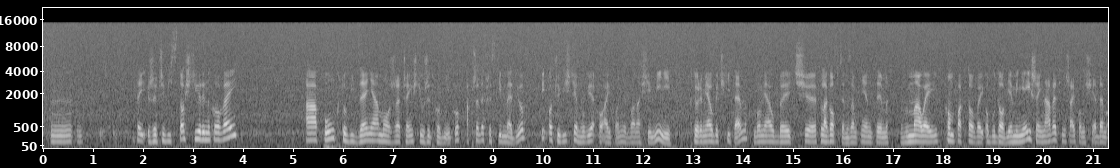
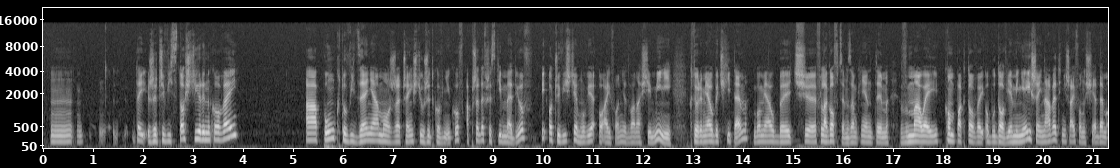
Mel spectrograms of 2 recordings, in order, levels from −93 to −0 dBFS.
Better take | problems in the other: second | hiss; loud; throughout; 4 dB below the speech; faint in the second

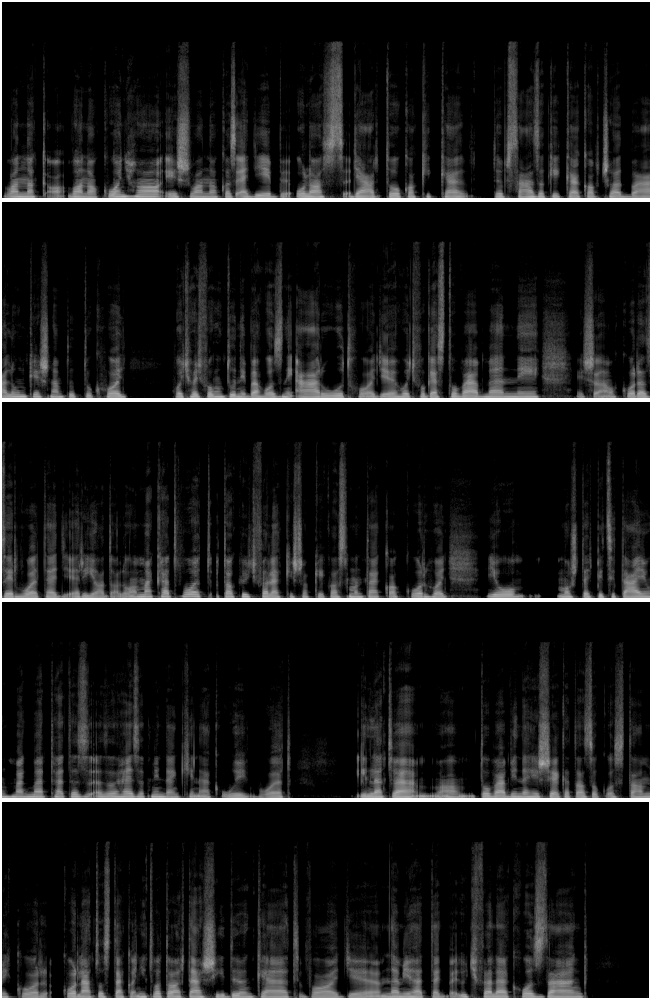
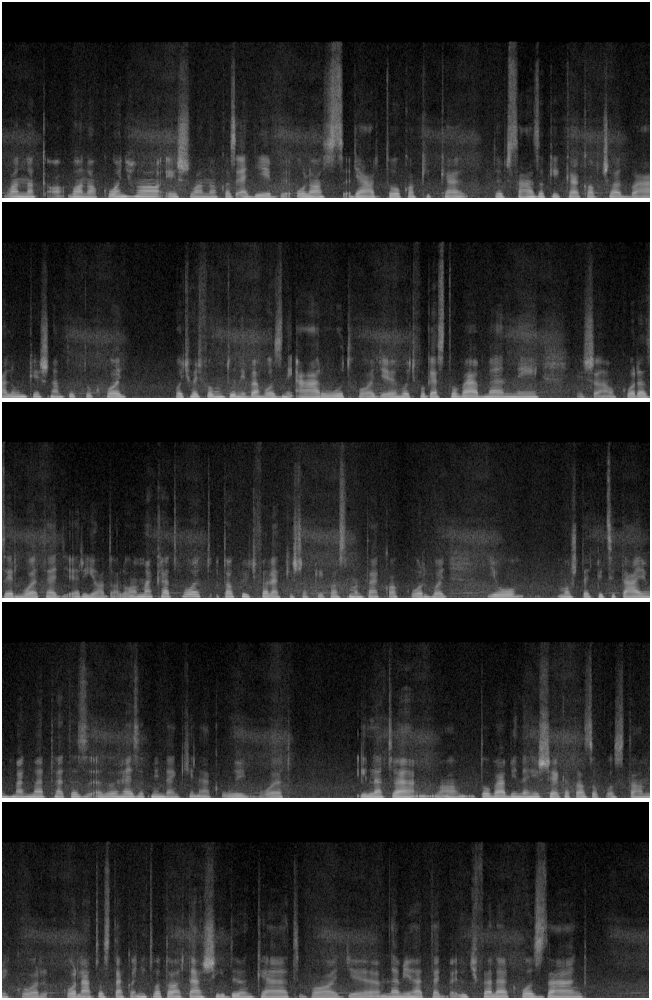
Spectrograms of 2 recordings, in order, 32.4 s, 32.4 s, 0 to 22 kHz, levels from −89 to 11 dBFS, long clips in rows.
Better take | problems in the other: first | hiss; faint; throughout; 20 dB below the speech

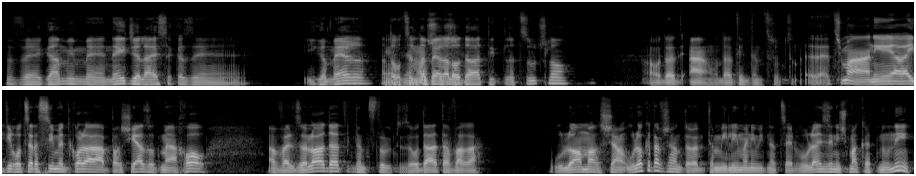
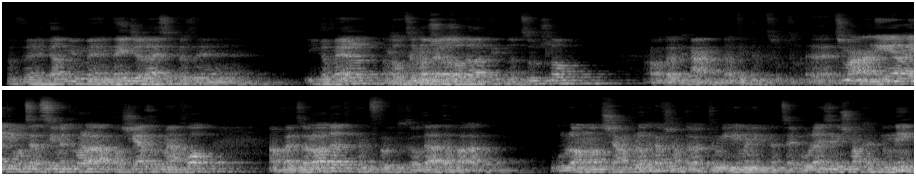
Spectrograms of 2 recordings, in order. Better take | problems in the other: first | off-mic speech; far // room echo; noticeable; dies away in 0.9 s

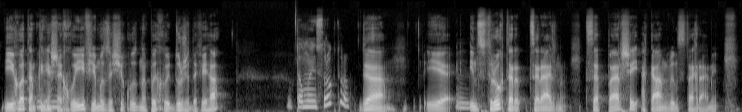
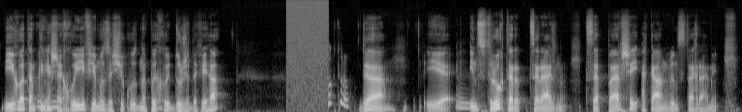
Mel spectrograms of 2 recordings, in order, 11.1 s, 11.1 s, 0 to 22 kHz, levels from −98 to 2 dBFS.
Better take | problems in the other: first | audio cutting out; filled with static; at 4.5 s for 0.5 s

